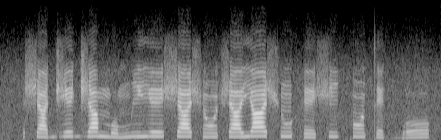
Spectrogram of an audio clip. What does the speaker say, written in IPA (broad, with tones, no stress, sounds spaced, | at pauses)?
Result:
ʃ a˨ d͡ʒ e˧ d͡ʒ a˧ m o˨ m i˧ j e˦ ʃ a˦ ʃ ɔ̃˧ ʃ a˦ j a˦ ʃ ũ˧ h e˨ ʃ i˧ k ɔ̃˧ t e˨ ɡ͡b o˨˦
